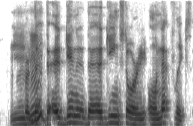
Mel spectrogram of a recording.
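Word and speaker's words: Ed Gein: Ed Gene. Okay, that's right. That's how you say it.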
